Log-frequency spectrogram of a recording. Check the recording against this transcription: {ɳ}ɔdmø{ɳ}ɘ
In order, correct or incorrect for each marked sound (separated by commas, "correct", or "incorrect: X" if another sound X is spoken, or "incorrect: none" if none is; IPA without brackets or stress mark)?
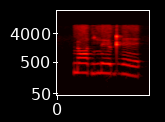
correct, incorrect: ɖʱ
